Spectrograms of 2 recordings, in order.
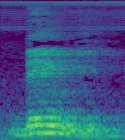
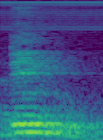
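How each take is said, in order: First: Dengue as "DENG-gee"; correct pronunciation. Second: Dengue as "DENG-goo"; common mispronunciation. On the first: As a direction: end Dengue on an EE sound. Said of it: "What is it?". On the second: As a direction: end dengue on a rounded OO. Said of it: "the fact is it pronounced". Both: Shown as a demonstration.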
